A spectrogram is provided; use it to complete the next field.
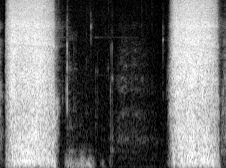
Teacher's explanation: les dents supérieures sont sur la lèvre inférieure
